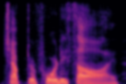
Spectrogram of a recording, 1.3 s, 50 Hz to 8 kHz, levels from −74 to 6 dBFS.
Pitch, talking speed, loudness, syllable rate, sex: 225 Hz, 145 wpm, -16 LUFS, 4.4 syllables/s, female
